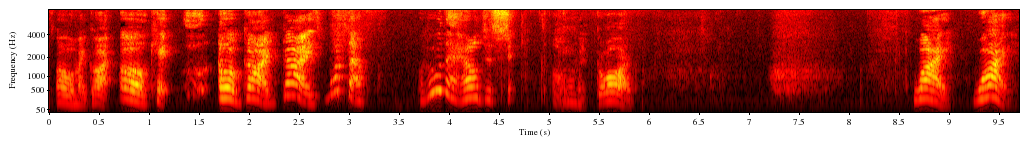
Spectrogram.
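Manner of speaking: loud, high, grossed-out cries; disgusted yelling. Real, not acted. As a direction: shout in real disgust. Dogs farted, disgusted.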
